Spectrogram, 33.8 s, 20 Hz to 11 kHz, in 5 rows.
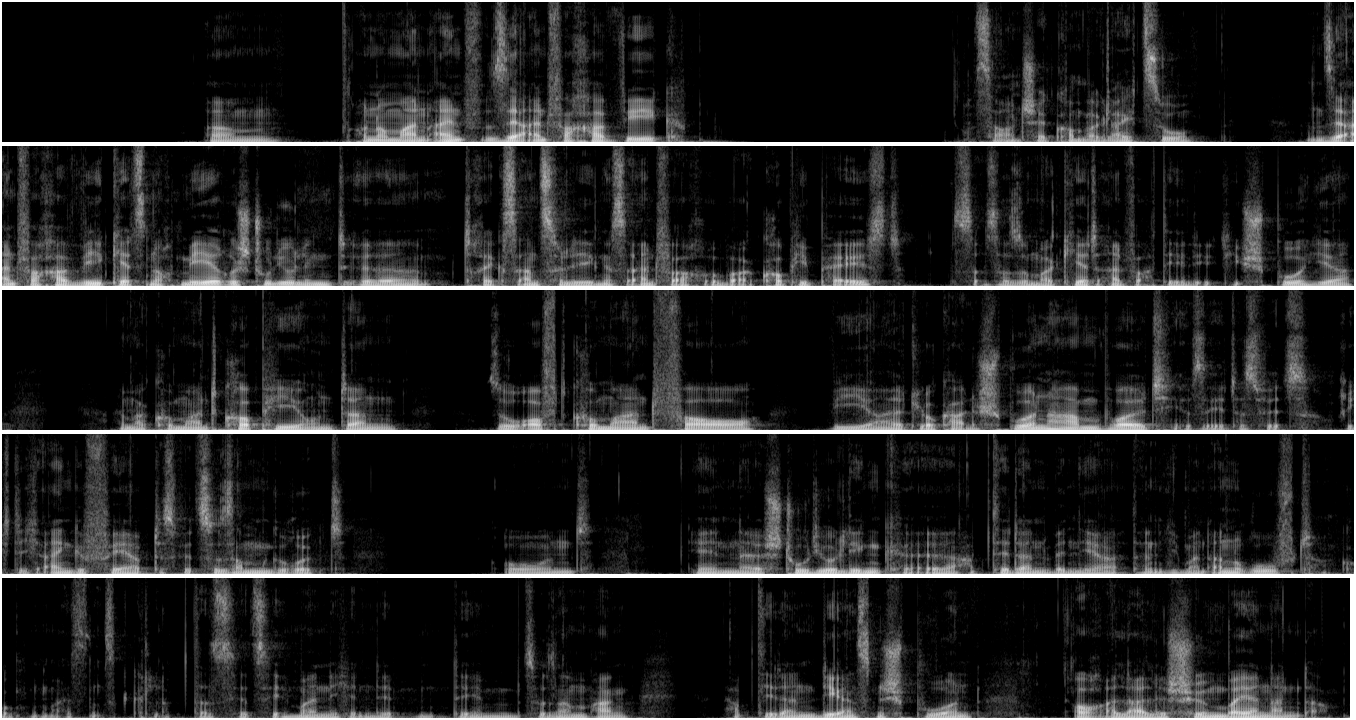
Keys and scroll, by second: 0.6 super+Tab, 14.5 super+c, 15.2 super+v, 22.2 super+Tab, 25.7-27.1 typing, 30.3 super+Tab.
